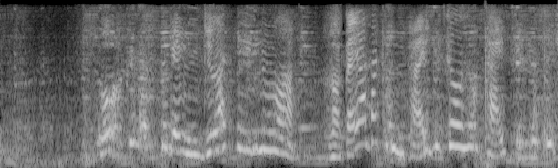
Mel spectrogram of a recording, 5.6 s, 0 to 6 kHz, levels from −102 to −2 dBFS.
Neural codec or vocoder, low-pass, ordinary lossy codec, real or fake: codec, 44.1 kHz, 1.7 kbps, Pupu-Codec; 5.4 kHz; AAC, 24 kbps; fake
